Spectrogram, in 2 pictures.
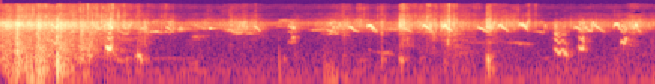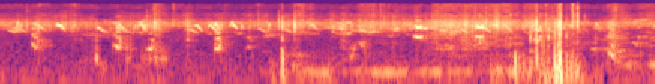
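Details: Grey francolin giving quick, chattering runs of short squeaky notes, several per second, mixed with low clucks and a few sharp knocks.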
